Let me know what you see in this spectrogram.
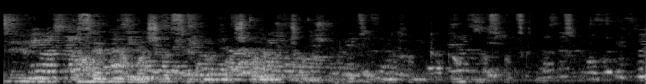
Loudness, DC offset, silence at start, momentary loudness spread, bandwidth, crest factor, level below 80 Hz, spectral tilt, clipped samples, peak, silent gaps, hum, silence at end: -25 LUFS; under 0.1%; 0.05 s; 16 LU; 11.5 kHz; 16 dB; -58 dBFS; -5.5 dB/octave; under 0.1%; -8 dBFS; none; none; 0 s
